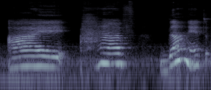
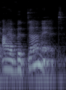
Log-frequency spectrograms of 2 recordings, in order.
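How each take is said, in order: First: "I ... have ... done it", pulled apart; full form. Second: "I've" as one syllable; contracted form. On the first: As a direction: pause after "I" and after "have". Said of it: "En vez de decir". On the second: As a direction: run "I've done it" together. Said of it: "voy a decir". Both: Shown as a demonstration.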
